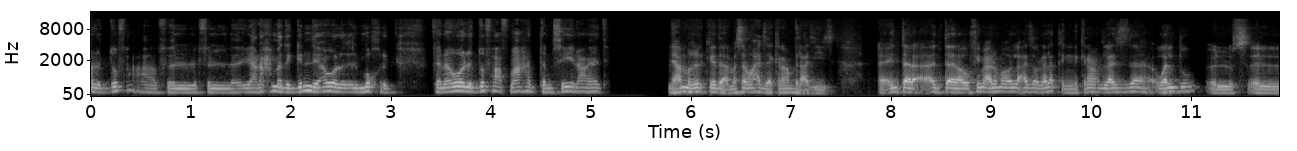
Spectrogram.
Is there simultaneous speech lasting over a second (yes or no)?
no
